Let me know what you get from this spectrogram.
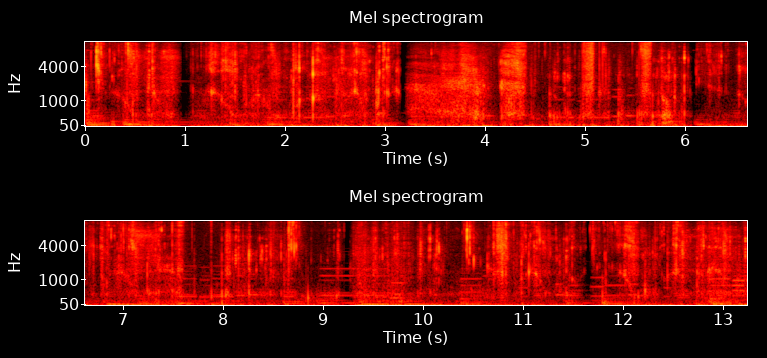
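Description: Close-miked ASMR eating: crunchy bites and chewing of a cheese-sauce-covered burger and fries, with background music underneath.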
